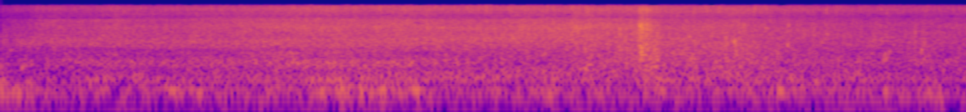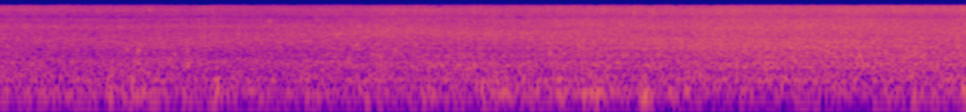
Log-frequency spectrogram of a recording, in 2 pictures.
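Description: Small waves lap and break gently close by.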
